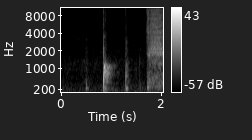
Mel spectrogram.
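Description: Mouth sounds just before speaking: a loud lip pop a little under a second in, a softer mouth click shortly after, then a quick breath in.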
